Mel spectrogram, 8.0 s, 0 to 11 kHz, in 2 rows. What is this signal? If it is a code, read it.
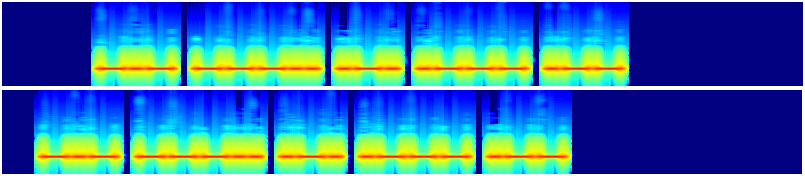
Morse code, heard as a keyed tone, about 30 wpm, 700 Hz. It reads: K8RJW K8RJW
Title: Call Signs Repeated 3x - 30wpm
